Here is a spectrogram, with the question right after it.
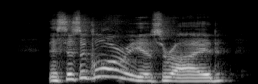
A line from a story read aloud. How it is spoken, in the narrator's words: cried Rinkitink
